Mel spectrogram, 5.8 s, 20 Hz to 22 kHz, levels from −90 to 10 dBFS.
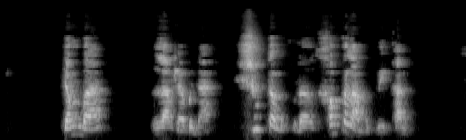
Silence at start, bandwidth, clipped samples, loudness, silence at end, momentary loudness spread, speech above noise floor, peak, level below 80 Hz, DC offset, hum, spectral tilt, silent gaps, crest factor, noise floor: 0.8 s; 16 kHz; under 0.1%; -19 LUFS; 0.75 s; 15 LU; 67 dB; -2 dBFS; -82 dBFS; under 0.1%; none; 2.5 dB/octave; none; 20 dB; -87 dBFS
